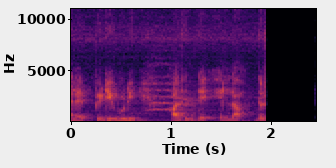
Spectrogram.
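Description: A man speaking in a low voice, with some syllables drawn out. It stops abruptly just before the end.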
